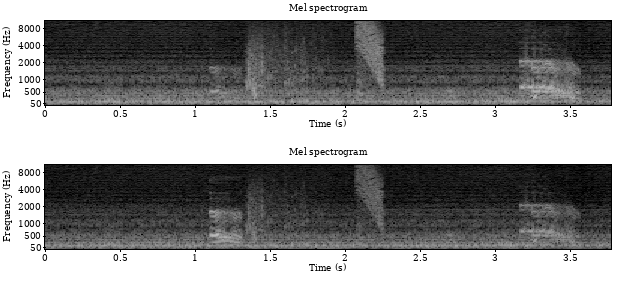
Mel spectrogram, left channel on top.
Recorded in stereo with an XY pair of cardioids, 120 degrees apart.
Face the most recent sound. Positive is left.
turn(degrees=20)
